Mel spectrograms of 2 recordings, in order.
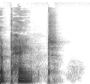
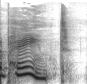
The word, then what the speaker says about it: paint: You're not pronouncing the T at the end of the word. It sounds like you're saying go hard in the pain. Which go hard in the paint.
